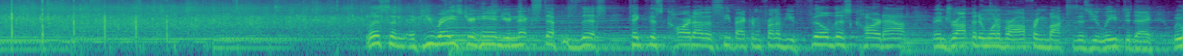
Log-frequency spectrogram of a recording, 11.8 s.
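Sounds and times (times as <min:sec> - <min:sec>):
audience clapping: 0:00.0 - 0:04.6
sustained keyboard chords: 0:00.0 - 0:11.8
speech: 0:03.7 - 0:11.8.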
